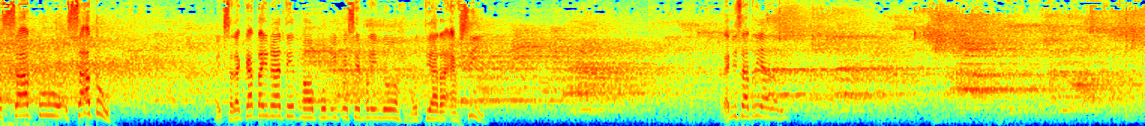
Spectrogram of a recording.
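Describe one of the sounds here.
A crowd cheers and chants in a large echoing hall.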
